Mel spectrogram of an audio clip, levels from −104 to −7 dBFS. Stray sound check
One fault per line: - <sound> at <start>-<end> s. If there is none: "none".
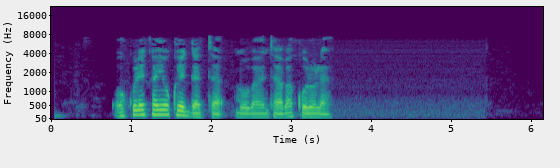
none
